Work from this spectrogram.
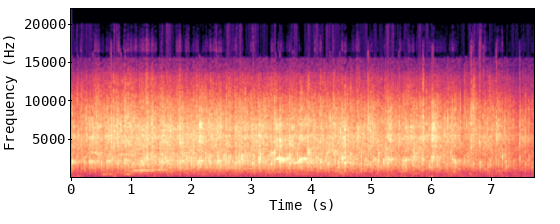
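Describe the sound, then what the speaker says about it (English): Audience applause at a school band concert: a dense, steady wash of clapping from a large crowd filling the hall, holding loud and even before easing slightly at the end. "please give them a warm round of applause and a warm welcome"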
